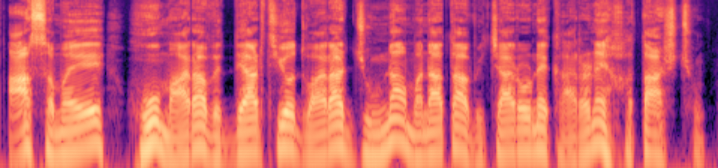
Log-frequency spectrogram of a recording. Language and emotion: Gujarati, disgusted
